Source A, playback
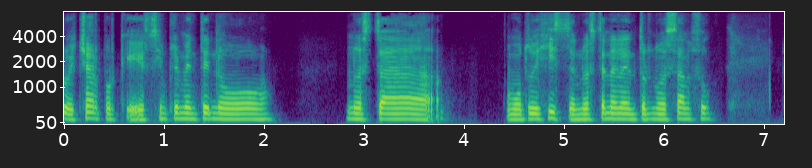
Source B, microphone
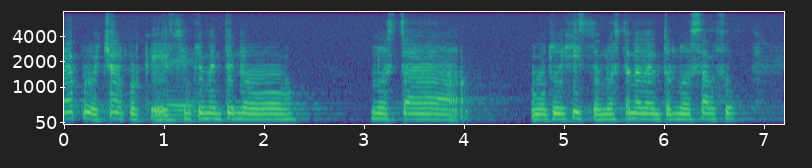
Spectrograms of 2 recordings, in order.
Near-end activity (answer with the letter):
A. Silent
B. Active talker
B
